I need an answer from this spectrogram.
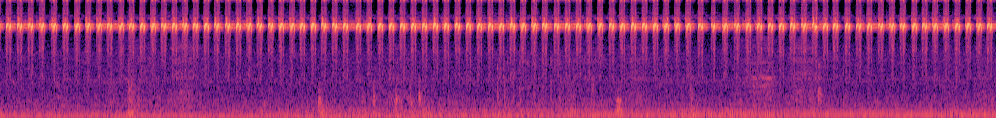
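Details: Crickets chirping without stopping: steady pulsed chirps around five to six thousand cycles with a fainter higher band, about two chirps per second, very regular, with a low constant hum underneath.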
